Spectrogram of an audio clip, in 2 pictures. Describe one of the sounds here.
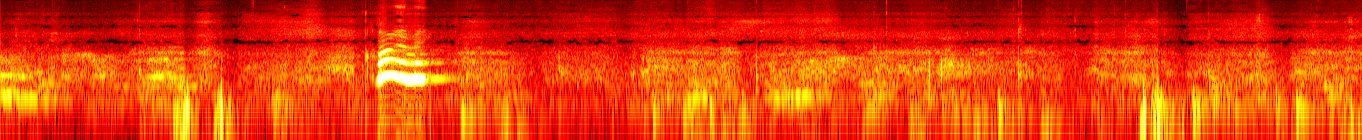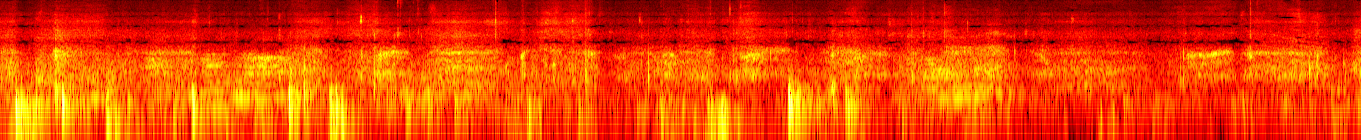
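A small dog's paws pad softly on steps.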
